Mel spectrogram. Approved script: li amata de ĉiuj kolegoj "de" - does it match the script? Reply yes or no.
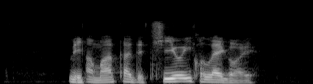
yes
